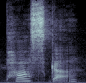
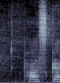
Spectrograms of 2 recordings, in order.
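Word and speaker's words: Пасха: And the final word, Paska. Paska has KHA, a molded Russian dessert.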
